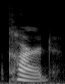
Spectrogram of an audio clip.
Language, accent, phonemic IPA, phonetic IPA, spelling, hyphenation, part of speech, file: English, US, /kɑɹd/, [kʰɑɹd], card, card, noun / verb, En-us-card.ogg
- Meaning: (noun) 1. A playing card 2. Any game using playing cards; a card game 3. A resource or argument, used to achieve a purpose. (See play the something card.)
